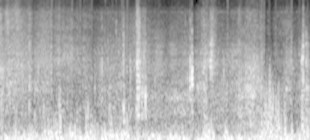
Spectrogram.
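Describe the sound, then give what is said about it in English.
A loud, blustery, sudden gust of wind buffets the microphone, a continuous low rumbling roar with gusty surges throughout, overpowering, with no voices heard. “oh my god, it's with windy all of a sudden.”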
